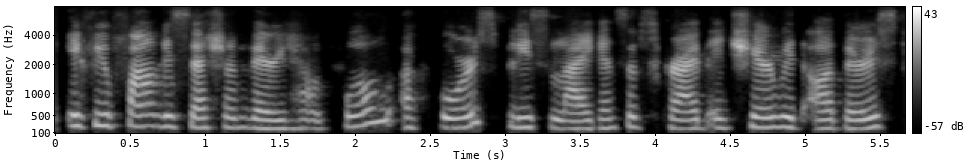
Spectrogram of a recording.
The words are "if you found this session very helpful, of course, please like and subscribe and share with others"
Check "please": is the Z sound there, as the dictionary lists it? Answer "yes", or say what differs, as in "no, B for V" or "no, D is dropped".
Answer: no, S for Z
